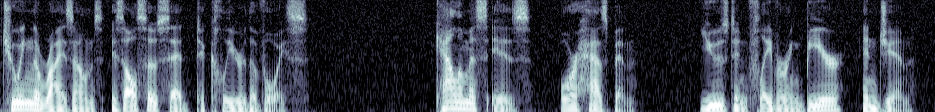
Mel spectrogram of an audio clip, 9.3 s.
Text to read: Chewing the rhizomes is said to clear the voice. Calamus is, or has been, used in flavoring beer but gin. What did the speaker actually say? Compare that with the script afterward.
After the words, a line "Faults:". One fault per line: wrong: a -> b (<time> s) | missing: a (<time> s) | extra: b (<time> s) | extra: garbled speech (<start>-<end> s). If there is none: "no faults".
Chewing the rhizomes is also said to clear the voice. Calamus is, or has been, used in flavoring beer and gin.
Faults:
extra: also (1.2 s)
wrong: but -> and (8.6 s)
